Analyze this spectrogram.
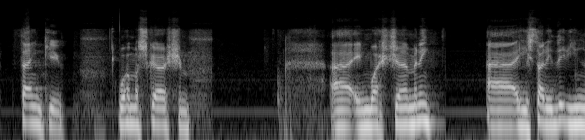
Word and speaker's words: Wermelskirchen: I tried to pronounce Wermelskirchen. Thank you. Wermelskirchen.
